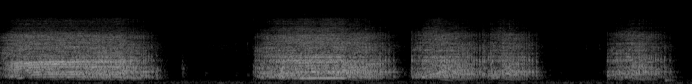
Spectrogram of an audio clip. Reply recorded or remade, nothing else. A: recorded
